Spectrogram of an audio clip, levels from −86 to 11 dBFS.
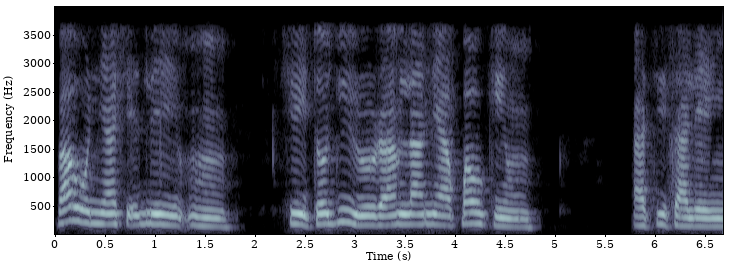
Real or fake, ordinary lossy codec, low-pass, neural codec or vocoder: fake; AAC, 24 kbps; 3.6 kHz; vocoder, 24 kHz, 100 mel bands, Vocos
